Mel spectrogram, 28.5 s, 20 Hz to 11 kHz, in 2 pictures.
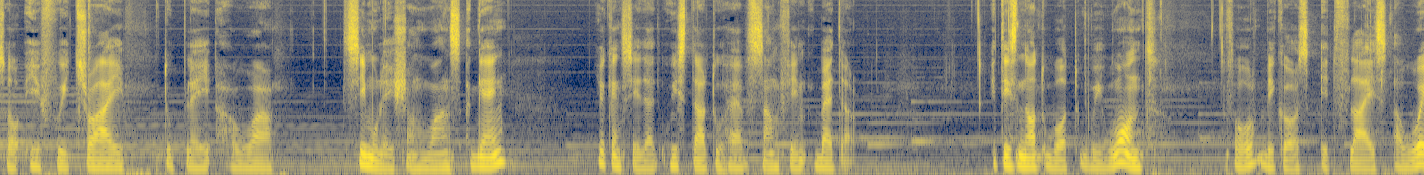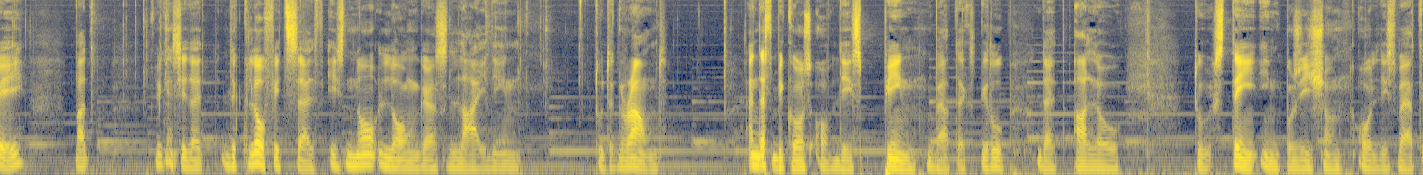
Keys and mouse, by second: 0.7 space, 11.9 shift+Left, 14.4 shift+Left, 14.9 space, 15.7 shift+Left, 16.3 space, 17.2 space, 19.4 shift+Left, 20.0 space, 27.3-27.8 middle drag.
